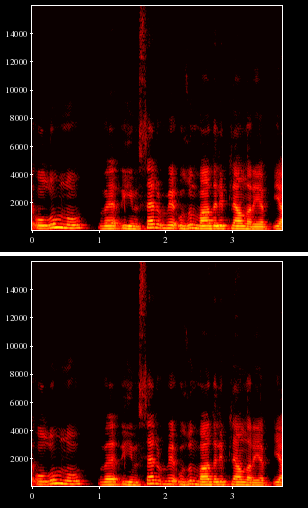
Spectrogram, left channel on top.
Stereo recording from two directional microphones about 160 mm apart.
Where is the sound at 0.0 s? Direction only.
35° right (ahead or behind).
